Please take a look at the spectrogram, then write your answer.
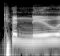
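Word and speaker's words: Keanu: When he said his name was pronounced Canoe, and then he was like, yeah, that's really stupid.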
